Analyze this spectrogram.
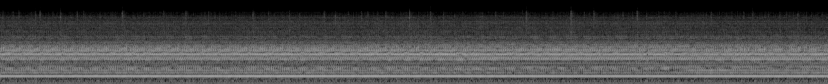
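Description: An electrostatic generator hums steadily.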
